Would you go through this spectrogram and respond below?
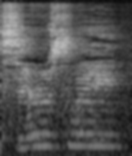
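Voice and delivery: a mock eye-roll "Seriously?"; sarcastic. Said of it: "a sense of sarcasm".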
